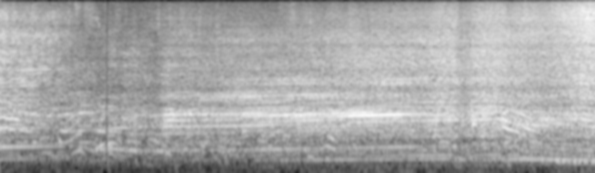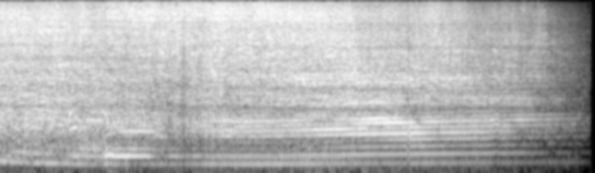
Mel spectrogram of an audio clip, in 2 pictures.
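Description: A racing car engine screams up close and fades into the distance.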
